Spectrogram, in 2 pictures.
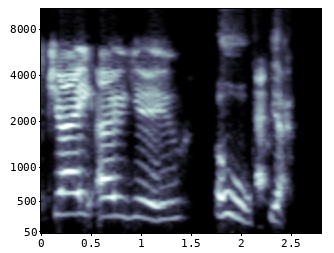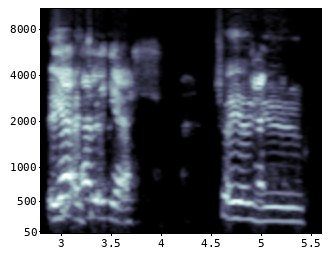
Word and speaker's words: Joules: Jules. As in, Jules the clothing company, because they're opening a new head office in Market Harborough. Okay, how do you spell that one? So it's Joules.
